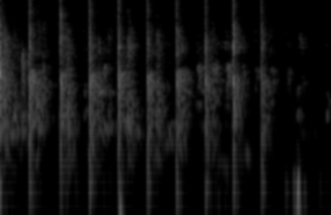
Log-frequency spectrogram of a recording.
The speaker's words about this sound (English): All right, let's give the Lord a final hand clap while you make your way back to your seats, everybody.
